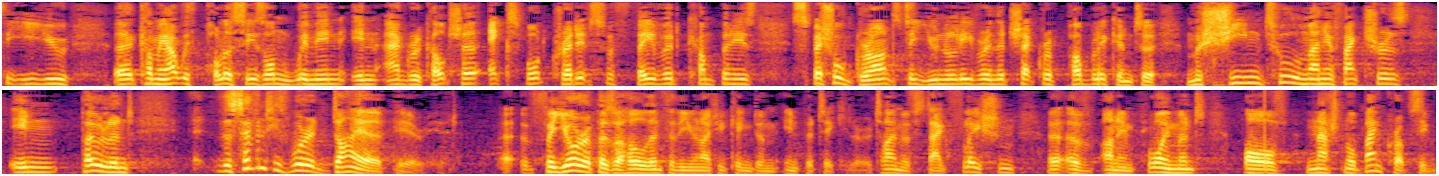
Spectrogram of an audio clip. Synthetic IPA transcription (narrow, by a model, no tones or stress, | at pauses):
zðiijʉ | kʰʌ̃mɪ̃ŋaʊwɨð̥pʰɑlˠəsizn̩wɪ̃mɨ̃nɪ̃næɡɹɨkʰʌlˠt͡ʃə˞ʔɛkspɔɹt̚kʰɹ̥ɛɾɨtsfə˞feɪvə˞d̚kʰʌ̃mpɨñiz̥spɛʃl̩ˠɡɹæ̃ntstʰɨjʉnɨlivə˞ɨ̃nðɨt͡ʃʰɛkɹɨpʰʌblɨkɨ̃ntʰɨmɨʃĩntʰulˠmæ̃njɨfæk̚t͡ʃə˞z | ʔɪ̃npʰoʊlˠə̃nd | ðɨsɛṽn̩tʰizwə˞ɨd̥aɪə˞pʰɪ̰ɹḭɨ̰d̥ | fə˞jʊɹɨpɨzəɦoʊlˠðɨ̃nfə˞ðɨjʉñaɪɾɨd̚kʰɪ̃ŋdɨ̃mɪ̰̃npʰə˞tʰɪkʰjl̩ˠə̰˞ɨtʰãɪ̃mʌv̥stæ̰ɡ̥fleɪʃɨ̃n̩ | ʌvʌ̰̃ñɨ̃mpʰl̥ɔɪmɨ̃nt | ʌvnæʃn̩l̩ˠbæ̃ŋkʰɹ̥ʌpsi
